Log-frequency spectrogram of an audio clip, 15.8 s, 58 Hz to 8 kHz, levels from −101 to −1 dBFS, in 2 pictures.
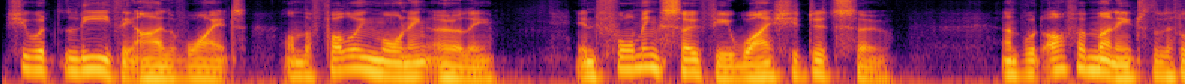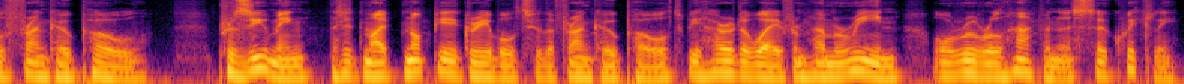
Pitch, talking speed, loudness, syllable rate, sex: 100 Hz, 190 wpm, -20 LUFS, 5.6 syllables/s, male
